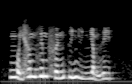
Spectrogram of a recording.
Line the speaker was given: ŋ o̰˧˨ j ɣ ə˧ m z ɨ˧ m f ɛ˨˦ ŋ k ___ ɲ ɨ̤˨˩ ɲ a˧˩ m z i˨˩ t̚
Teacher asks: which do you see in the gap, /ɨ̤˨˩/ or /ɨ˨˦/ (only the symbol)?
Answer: ɨ˨˦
